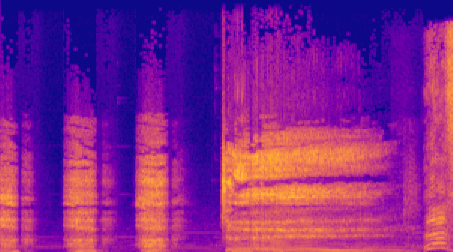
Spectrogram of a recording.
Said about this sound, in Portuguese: Então, um perfume o morcego cheirou. E com o espirro daqueles, tudo voou.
